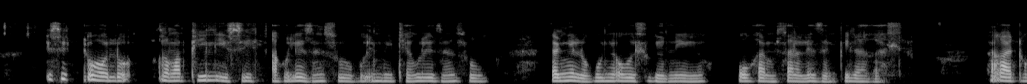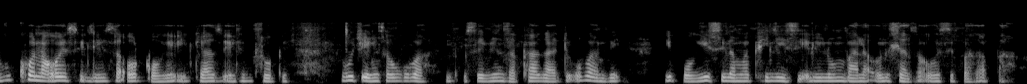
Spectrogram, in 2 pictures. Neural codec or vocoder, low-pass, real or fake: vocoder, 22.05 kHz, 80 mel bands, HiFi-GAN; 7.2 kHz; fake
